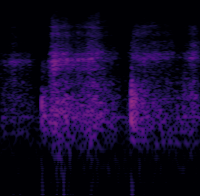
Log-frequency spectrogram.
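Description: A woman breathing while exercising: two breaths, the first about half a second in and the second just after a second, each starting suddenly.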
